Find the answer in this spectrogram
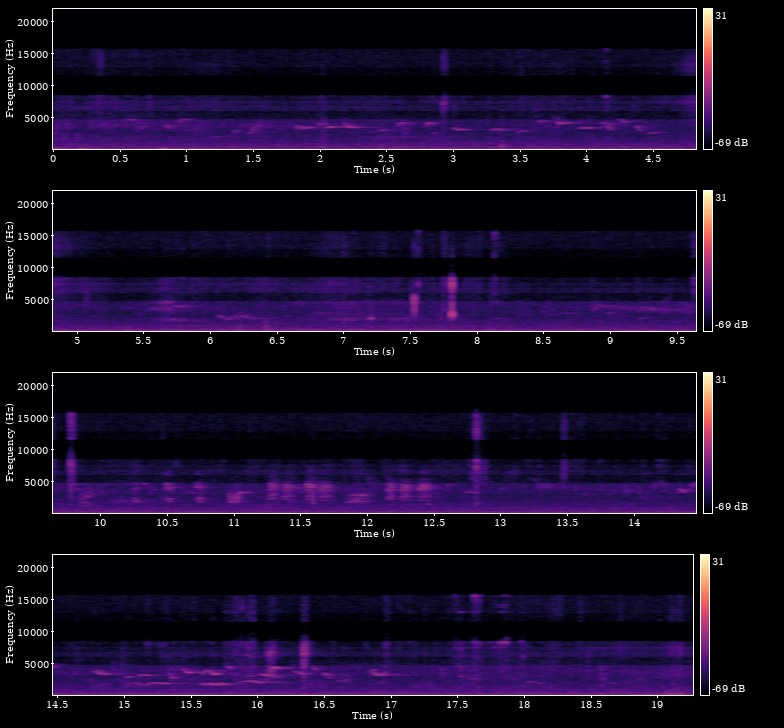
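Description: Near silence: faint outdoor ambience with scattered faint bird chirps and a few small clicks.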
